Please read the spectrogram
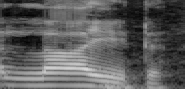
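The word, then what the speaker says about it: light: अब जी एच को साइलेंट कर दिया। बस टी के लिए ट लिख दिया। तो ये क्या हो गया? लाइट।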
